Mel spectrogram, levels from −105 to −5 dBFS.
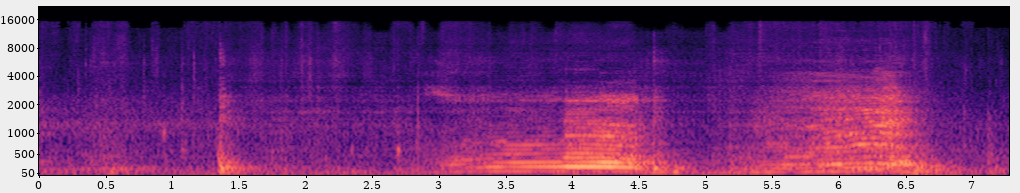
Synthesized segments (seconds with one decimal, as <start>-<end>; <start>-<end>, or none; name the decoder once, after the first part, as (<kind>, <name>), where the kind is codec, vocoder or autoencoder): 1.4-5.8 (codec, SNAC)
